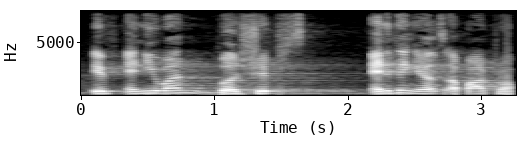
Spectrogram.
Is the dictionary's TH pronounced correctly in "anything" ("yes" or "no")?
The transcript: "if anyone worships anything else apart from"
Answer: no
